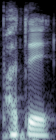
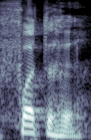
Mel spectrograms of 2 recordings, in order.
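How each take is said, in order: First: The second vowel sounds like a long e. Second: The second vowel sounds like a short a. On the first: The speaker calls it wrong. "कई लोग फतेह कहते हैं" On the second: The speaker calls it right. "फ़तह है ये"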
